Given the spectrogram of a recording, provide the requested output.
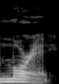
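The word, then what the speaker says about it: Moirai: The Morae.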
